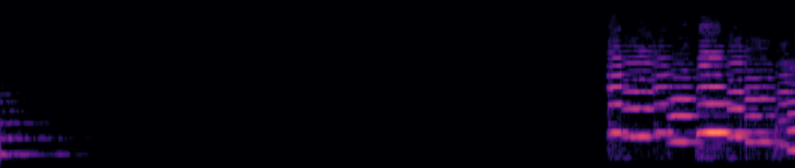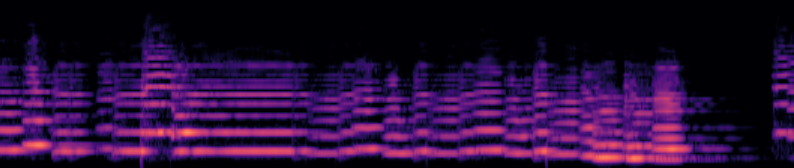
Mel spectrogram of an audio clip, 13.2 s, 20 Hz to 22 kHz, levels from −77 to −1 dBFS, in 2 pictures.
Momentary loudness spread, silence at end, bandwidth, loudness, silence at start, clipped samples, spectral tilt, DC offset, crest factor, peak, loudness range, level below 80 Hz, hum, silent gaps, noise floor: 11 LU; 0 s; 16 kHz; -30 LUFS; 0 s; under 0.1%; -1.5 dB/octave; under 0.1%; 16 dB; -16 dBFS; 7 LU; -86 dBFS; none; 3.37-5.03 s; under -90 dBFS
